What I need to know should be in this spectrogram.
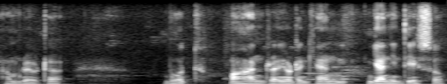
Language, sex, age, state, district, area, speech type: Nepali, male, 30-45, West Bengal, Alipurduar, urban, spontaneous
